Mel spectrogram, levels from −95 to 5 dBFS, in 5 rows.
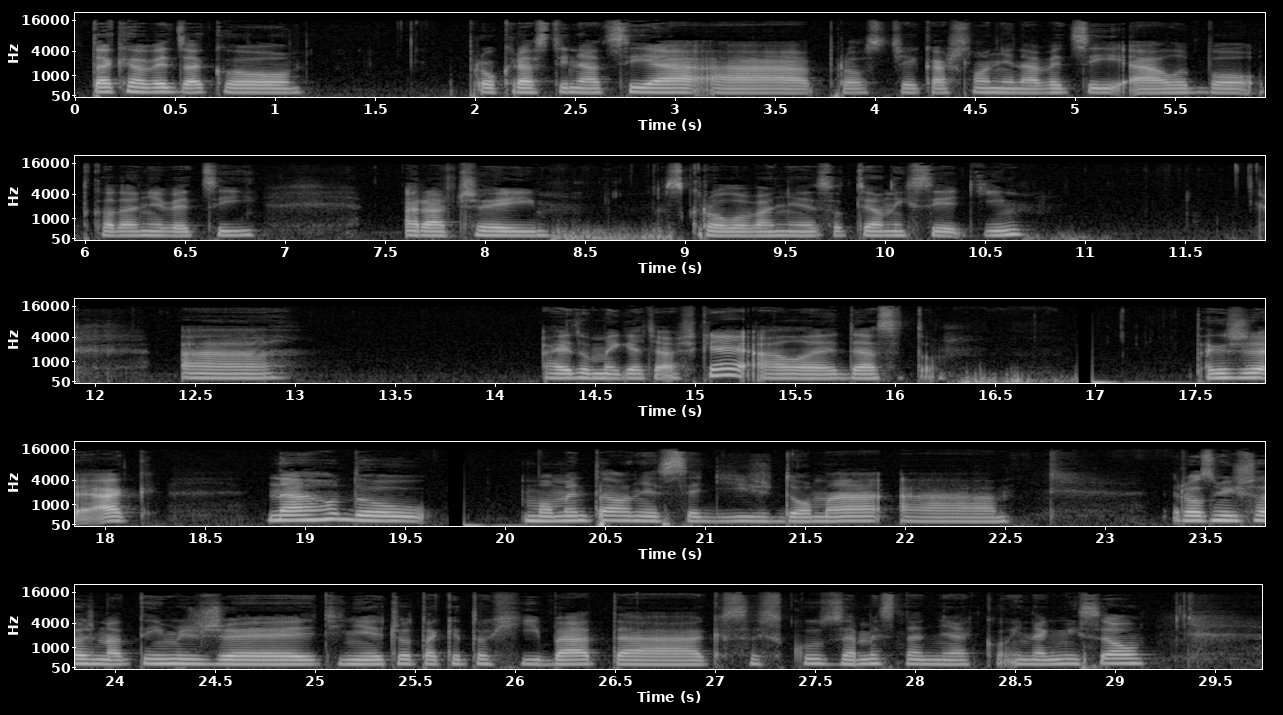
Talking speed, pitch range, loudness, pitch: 100 wpm, 155-180 Hz, -30 LUFS, 165 Hz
